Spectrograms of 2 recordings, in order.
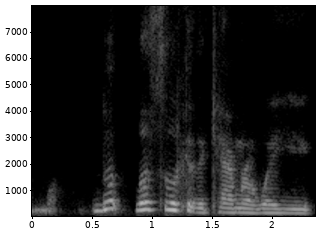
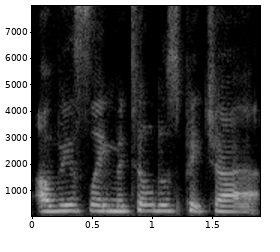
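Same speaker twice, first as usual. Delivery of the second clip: ordinary delivery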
